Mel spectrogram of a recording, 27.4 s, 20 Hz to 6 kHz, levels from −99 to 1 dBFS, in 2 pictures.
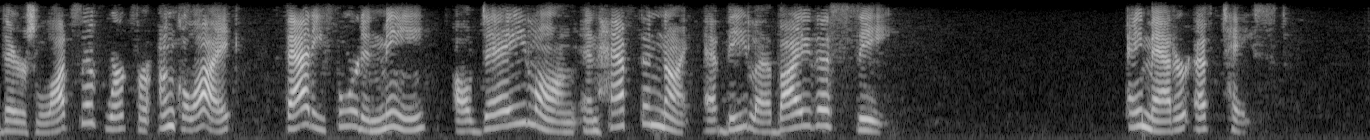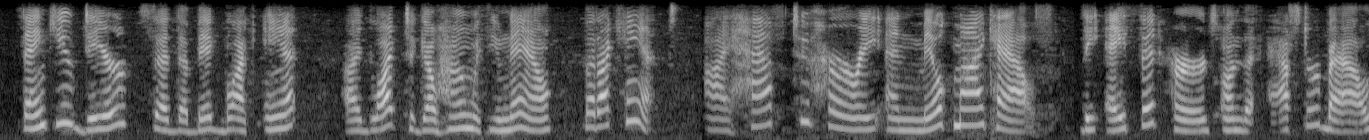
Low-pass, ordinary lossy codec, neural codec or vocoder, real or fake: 5.4 kHz; Opus, 64 kbps; none; real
